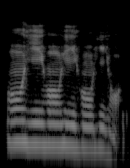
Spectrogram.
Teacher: Hon hi hon is basically a vowel slide between up and down, and it's pushing on the chest.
